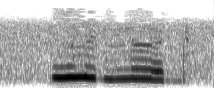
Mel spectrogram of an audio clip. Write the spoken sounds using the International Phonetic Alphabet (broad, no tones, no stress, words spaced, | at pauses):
pulɨd nɵd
